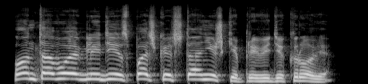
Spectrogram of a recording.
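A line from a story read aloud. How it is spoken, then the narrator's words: Shout. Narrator (Russian): крикнул Чет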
